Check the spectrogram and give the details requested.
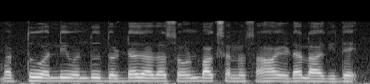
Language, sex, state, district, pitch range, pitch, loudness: Kannada, male, Karnataka, Bangalore, 145-155 Hz, 150 Hz, -14 LUFS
